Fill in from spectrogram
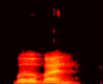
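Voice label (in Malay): "beban", Malay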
